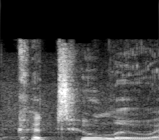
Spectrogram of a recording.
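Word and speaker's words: Cthulhu: Kraken Kraken plus Leviathan cthulu or culu as I've also heard it pronounced cthulu plus cthulu Kraken plus cth you know I'm going to say cthulu it sounds more normal to me um cthulu cthulu plus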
